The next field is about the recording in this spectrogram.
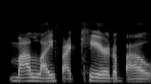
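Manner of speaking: normal talking voice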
